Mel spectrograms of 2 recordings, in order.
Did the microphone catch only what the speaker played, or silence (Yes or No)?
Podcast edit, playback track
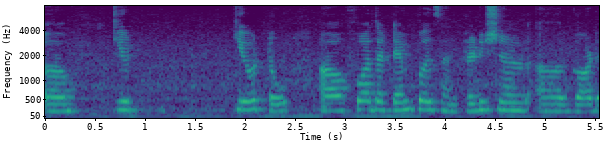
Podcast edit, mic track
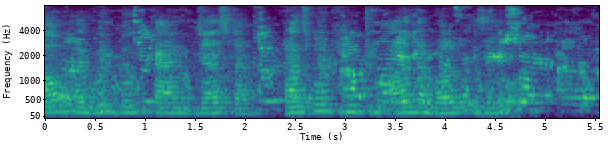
No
